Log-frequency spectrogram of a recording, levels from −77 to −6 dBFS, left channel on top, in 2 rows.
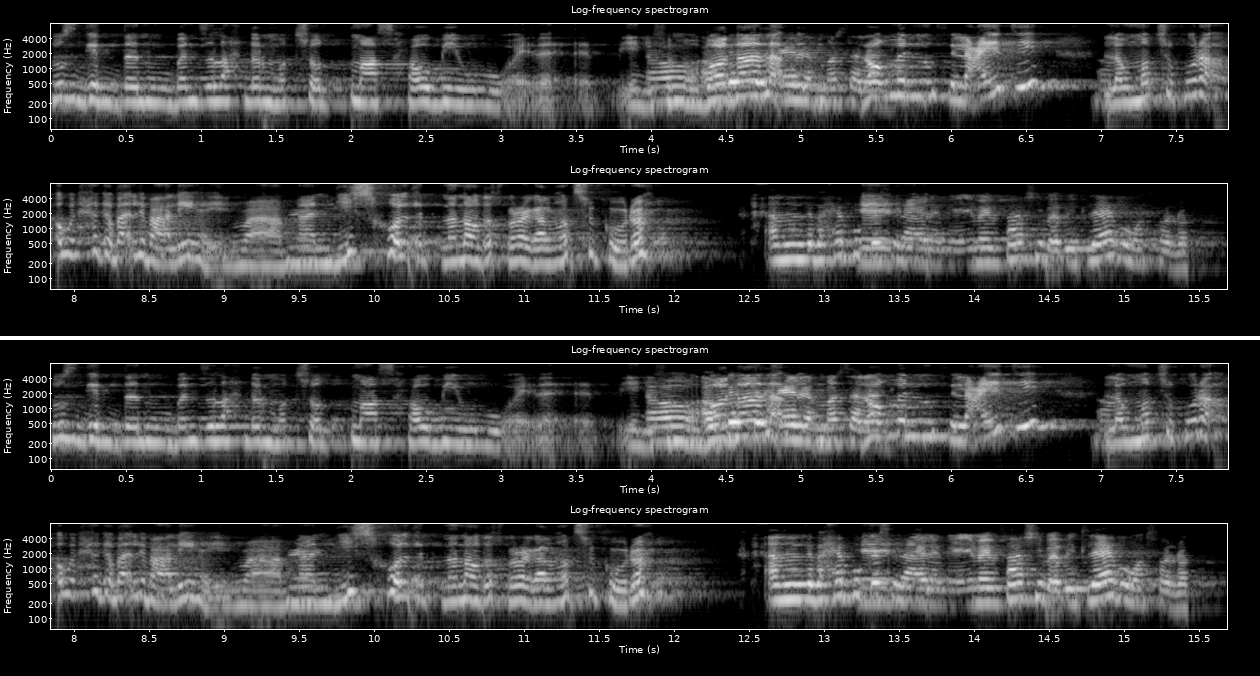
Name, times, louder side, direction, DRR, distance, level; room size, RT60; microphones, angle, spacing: voice 1, 0.0-11.9 12.5-12.6 13.2-13.7, left 2 dB, 30° left, 1.4 m, -25 dB
voice 2, 4.0-5.5 7.0-7.1 9.4-9.8 12.6-15.4, right 4 dB, 60° right, 0.9 m, -23 dB
23.5 x 22.0 x 6.5 m
head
